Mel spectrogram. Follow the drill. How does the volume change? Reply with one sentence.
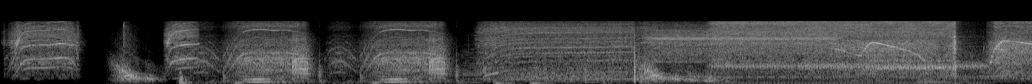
The volume of the drill stays about the same.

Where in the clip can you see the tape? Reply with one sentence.
You can hear the tape from 1.1 to 1.6 s and from 6.3 to 7.8 s.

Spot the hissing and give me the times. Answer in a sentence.
You can hear the hissing from 7.0 to 10.2 s.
